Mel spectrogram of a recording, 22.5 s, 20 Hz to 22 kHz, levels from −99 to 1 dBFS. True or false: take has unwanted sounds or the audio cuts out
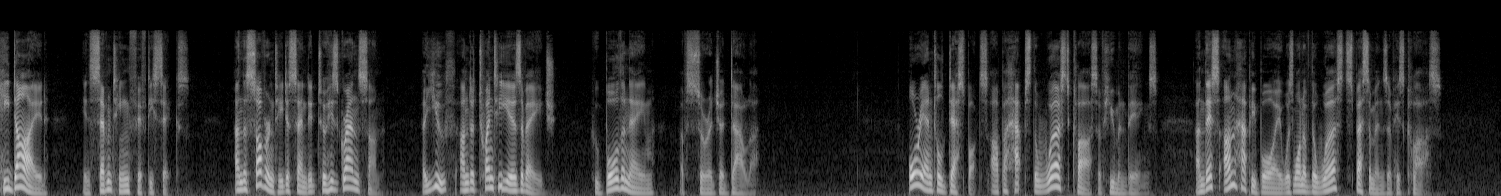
false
